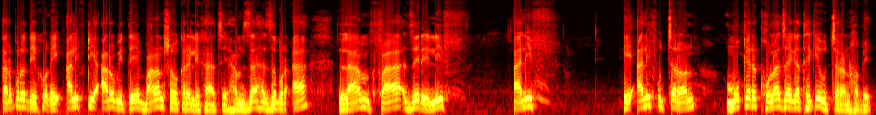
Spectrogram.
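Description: A man's voice: mid-range voice, animated, normal speed, warm tone. A man teaching the Arabic letters, saying each one twice and then spelling and explaining it. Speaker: Quran teacher. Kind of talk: slow step-by-step recitation lesson.

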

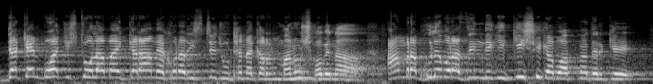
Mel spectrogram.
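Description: A man's voice: very high voice, fairly quick, bright, forceful tone, a little hiss or hum. A man preaching an impassioned sermon, telling a story and breaking into long chanted verses and emotional cries. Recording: echoey hall with long reverb.

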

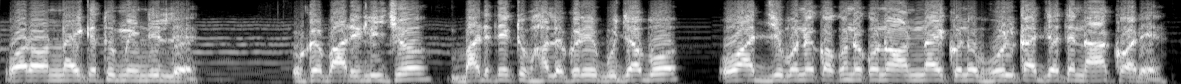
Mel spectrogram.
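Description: A man's voice: high-pitched, flat delivery, rapid-fire, faint music behind, close to an everyday voice. A man voicing an older uncle who lectures and coaxes his family toward peace in a comedy cartoon. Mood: coaxing. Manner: coaxing, lecturing. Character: older uncle, calm peacemaking village elder.

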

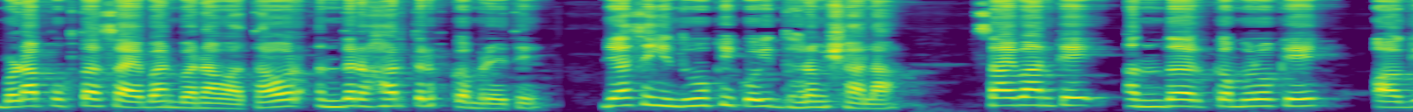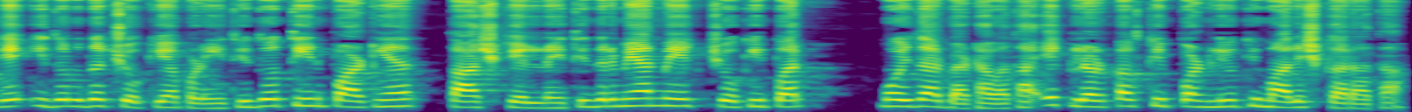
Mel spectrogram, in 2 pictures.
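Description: A woman reading an audio novel aloud in first person, steady and measured. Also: mid-range voice.

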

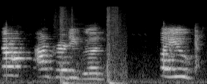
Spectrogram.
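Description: Brief: voice-changer kid put on by a gamer, pitch-shifted very high, chatty and innocent, a bit off-mic with light hiss. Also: expressive, normal speed, bright, forceful tone, far from the mic, heavily acted. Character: young kid gamer with a squeaky voice. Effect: pitch-shifting voice changer making a childlike voice. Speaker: gamer trolling strangers in voice chat. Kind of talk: casual game voice chat.

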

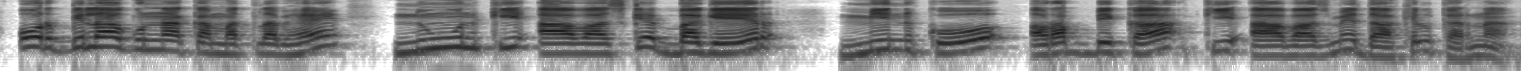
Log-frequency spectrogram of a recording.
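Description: A man's voice: high voice, fairly bright tone. A man teaching recitation rules, patiently explaining each step and then modelling the recited phrases.

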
